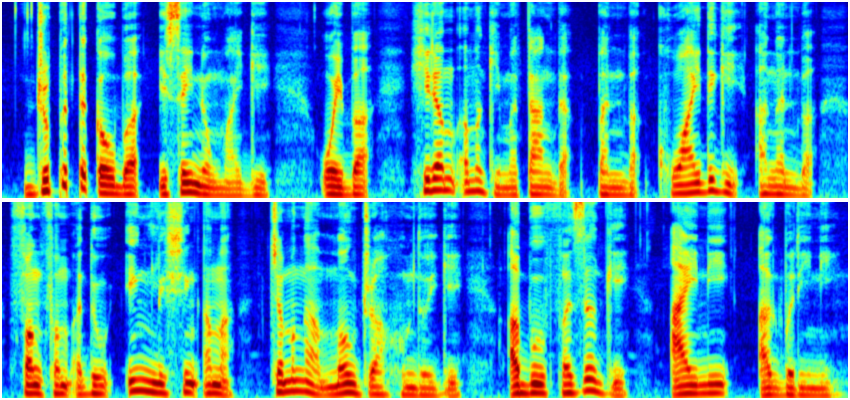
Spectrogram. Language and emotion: Manipuri, neutral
